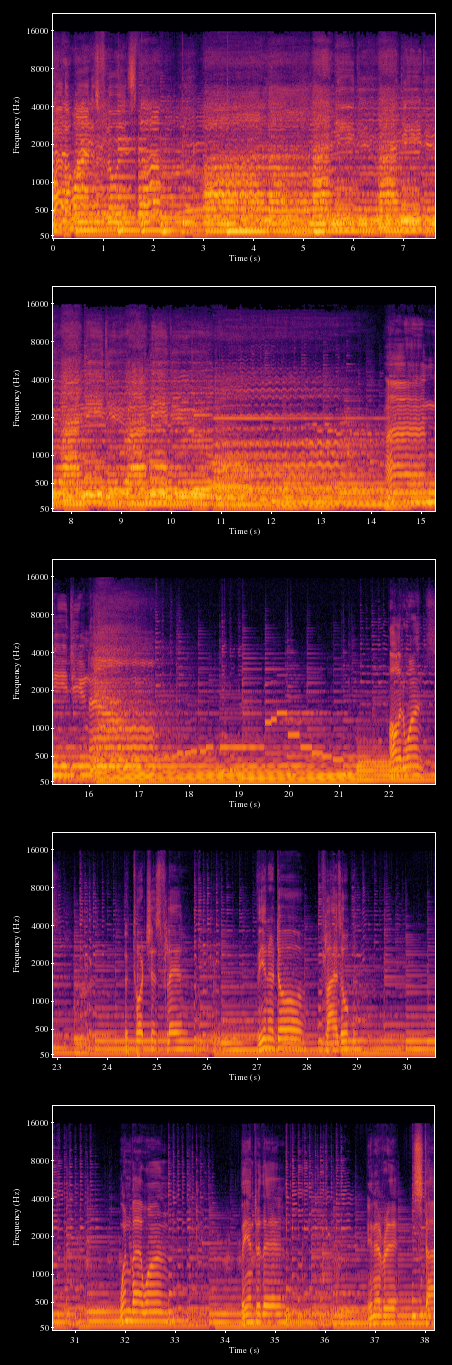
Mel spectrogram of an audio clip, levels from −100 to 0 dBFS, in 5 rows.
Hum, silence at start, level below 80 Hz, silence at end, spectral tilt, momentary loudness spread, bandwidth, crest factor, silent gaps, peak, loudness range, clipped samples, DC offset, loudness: none; 0 s; -34 dBFS; 0 s; -7 dB/octave; 12 LU; 14 kHz; 18 dB; none; -2 dBFS; 9 LU; under 0.1%; under 0.1%; -20 LUFS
